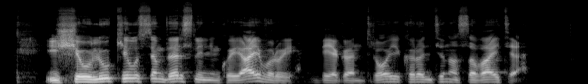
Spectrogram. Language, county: Lithuanian, Kaunas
